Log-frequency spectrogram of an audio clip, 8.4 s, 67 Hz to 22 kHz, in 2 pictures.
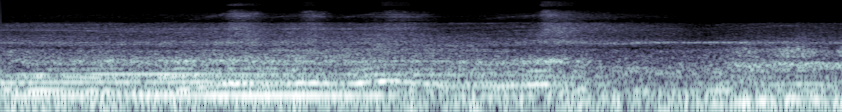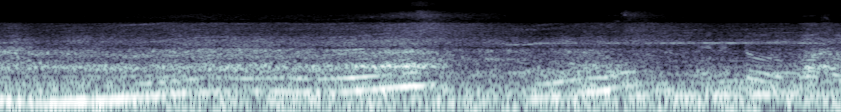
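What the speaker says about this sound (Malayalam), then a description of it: "അടുത്ത വണ്ടി വന്നു നിസാൻ 400 കേട്ടോ" Nissan 400Z drift car at the Emirates Drift Championship in Abu Dhabi, its turbo engine revving and rising in pitch through repeated sweeps, loud and continuous with crowd and voices in the background.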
